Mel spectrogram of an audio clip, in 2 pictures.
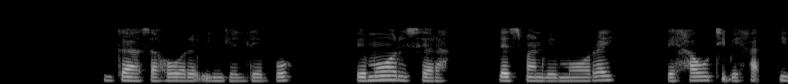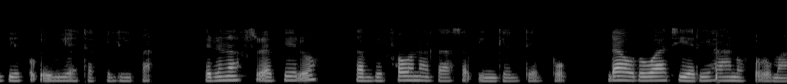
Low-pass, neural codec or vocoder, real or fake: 5.4 kHz; none; real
